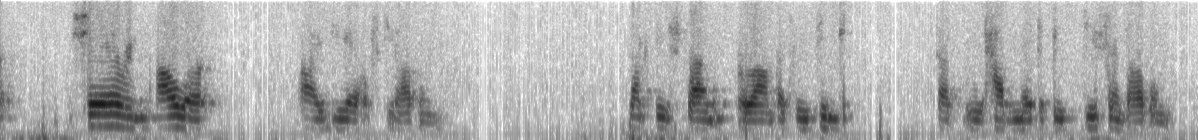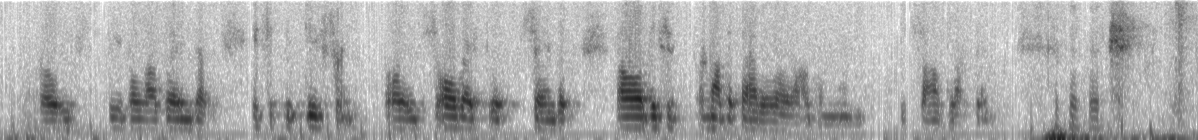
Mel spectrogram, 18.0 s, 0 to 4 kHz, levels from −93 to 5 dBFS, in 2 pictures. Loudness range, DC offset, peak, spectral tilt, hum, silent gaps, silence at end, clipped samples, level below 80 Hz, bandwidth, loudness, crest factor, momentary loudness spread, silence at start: 8 LU; under 0.1%; -2 dBFS; -10.5 dB/octave; none; none; 0.05 s; under 0.1%; -44 dBFS; 4 kHz; -21 LUFS; 20 dB; 19 LU; 0 s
